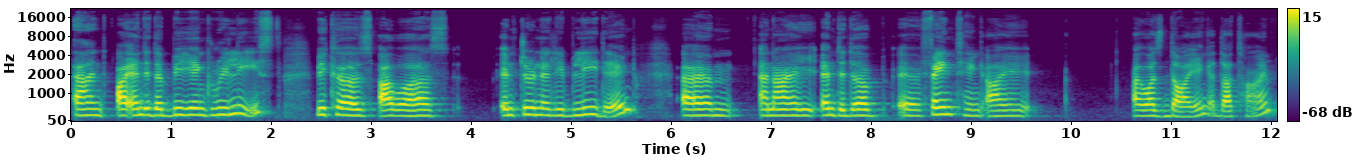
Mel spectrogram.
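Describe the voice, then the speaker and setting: A woman in her thirties, from Syria, talking as a podcast guest in a hesitant way with many pauses and restarts. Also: mid-range voice, steady tone. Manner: soft-spoken, hesitant, with many ums and restarts. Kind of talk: casual interview talk.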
